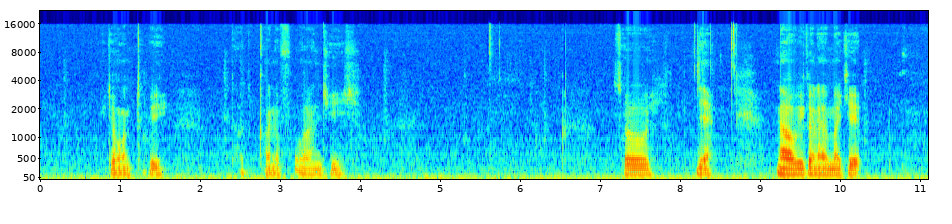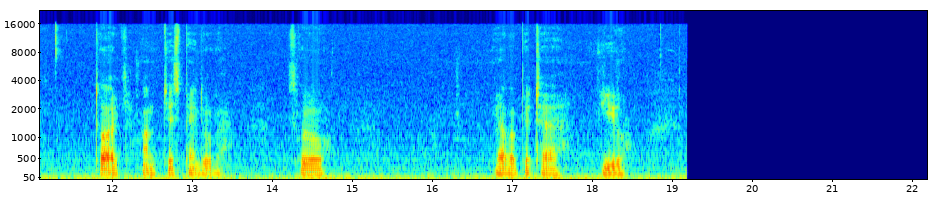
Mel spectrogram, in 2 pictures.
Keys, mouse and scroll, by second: 5.9-6.6 scroll down 1, 6.6-8.3 middle drag, 8.3-9.1 scroll up 1, 9.1-10.9 scroll up 1, 10.9-15.0 drag, 19.0 scroll down 1, 19.2 click, 19.3 shift+middle click, 19.4 click, 19.8 shift+middle click, 20.0 click, 20.3 middle click, 20.3 click, 20.6 shift+middle click, 20.7 click, 21.0 middle click, 21.2 middle click, 21.4 click, 21.6 shift+middle click, 21.6 click, 21.7 shift+middle click, 21.8 scroll down 1, 22.1 middle click.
